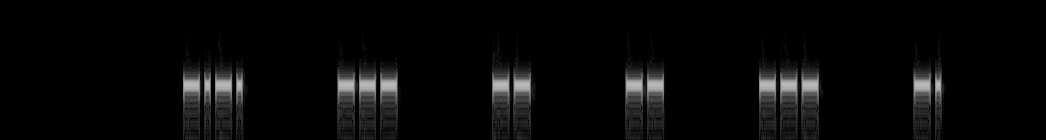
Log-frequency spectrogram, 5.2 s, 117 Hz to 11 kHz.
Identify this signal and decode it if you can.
Morse code, heard as a keyed tone, about 46 wpm, spaced as for 16 wpm, 690 Hz. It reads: COMMON
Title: 6x Character Spacing - Top 500 Words - 45wpm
